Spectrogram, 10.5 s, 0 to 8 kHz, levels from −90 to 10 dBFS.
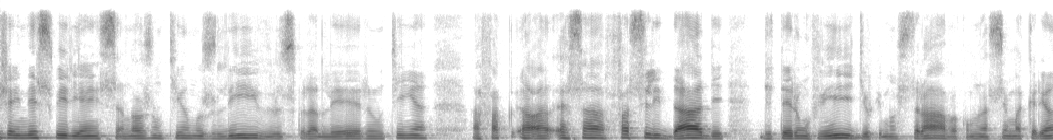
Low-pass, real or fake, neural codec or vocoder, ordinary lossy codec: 7.2 kHz; real; none; none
